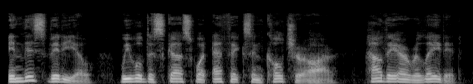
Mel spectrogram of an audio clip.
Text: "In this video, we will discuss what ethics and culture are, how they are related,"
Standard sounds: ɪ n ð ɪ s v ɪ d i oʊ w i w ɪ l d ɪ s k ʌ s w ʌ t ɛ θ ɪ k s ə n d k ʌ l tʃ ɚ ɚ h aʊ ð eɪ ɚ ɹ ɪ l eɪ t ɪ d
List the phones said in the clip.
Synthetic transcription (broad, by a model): ɪ n ð ɪ s v ɪ d i oʊ w i w ɪ l d ɪ s k ʌ s w ʌ t ɛ θ ɪ k s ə n k ʌ l tʃ ɚ ɚ h aʊ ð eɪ ɚ ɹ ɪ l eɪ t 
